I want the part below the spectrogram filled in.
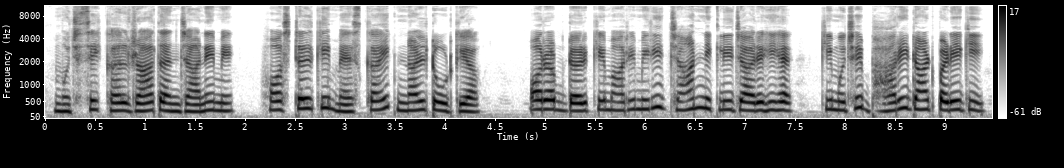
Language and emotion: Hindi, fearful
